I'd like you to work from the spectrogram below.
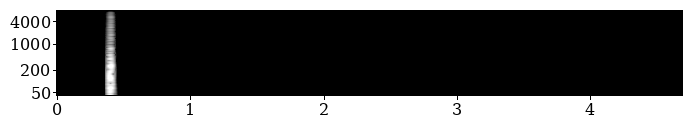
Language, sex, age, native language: Icelandic, female, 50-59, Icelandic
